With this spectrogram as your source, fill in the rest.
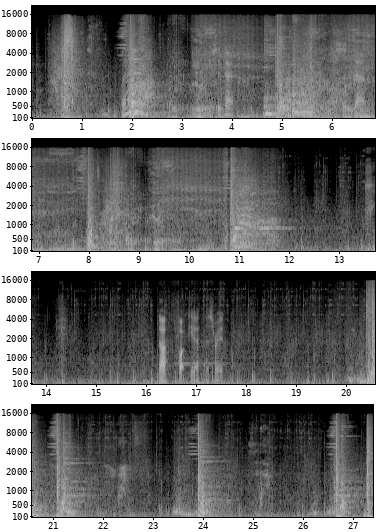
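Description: A blade strikes a creature with heavy thuds.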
